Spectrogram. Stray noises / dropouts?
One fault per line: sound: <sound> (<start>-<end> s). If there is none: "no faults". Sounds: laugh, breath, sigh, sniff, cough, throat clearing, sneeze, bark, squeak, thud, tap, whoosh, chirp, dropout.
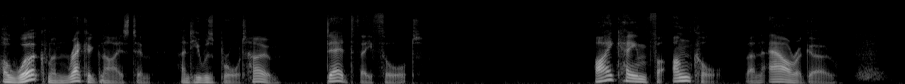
sound: sniff (8.5-8.9 s)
